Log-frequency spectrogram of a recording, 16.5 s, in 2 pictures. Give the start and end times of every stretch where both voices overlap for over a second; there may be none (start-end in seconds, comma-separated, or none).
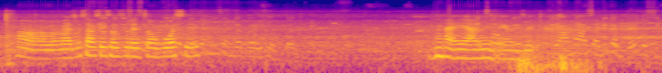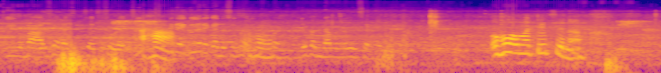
0.9-2.5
